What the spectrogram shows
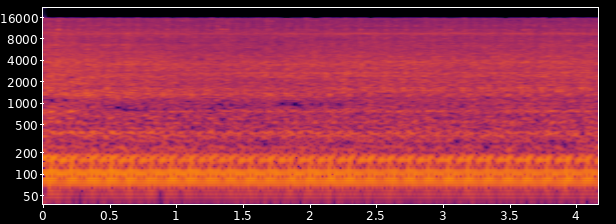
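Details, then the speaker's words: Subaru BRZ (same as Scion FR-S/Toyota 86) bought wrecked at Copart, idling: low, even rumble with steady beat, no knocks, ticks or misses; no leaks seen, motor sounds good; AC not working, owner suspects unplugged fan. "I honestly don't see any leaks in the system motor itself sounds good"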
